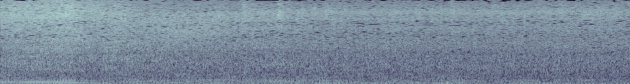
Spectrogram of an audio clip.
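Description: Steady heavy rain falling on foliage and a wet street, an even hiss, with a low rumble in the first second.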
